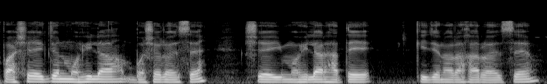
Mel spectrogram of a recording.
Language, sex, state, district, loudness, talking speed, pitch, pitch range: Bengali, male, Assam, Hailakandi, -16 LUFS, 130 wpm, 115 Hz, 110-120 Hz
